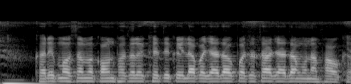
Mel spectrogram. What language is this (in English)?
Bhojpuri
